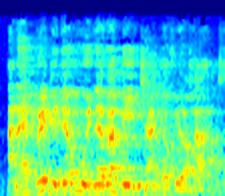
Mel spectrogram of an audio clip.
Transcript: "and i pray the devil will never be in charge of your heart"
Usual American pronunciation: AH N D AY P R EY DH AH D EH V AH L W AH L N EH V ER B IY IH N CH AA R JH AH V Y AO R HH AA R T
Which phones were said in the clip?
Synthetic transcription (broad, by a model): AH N AY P R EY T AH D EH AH W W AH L N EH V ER B IY IH N CH AA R JH AH V Y AO HH AA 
